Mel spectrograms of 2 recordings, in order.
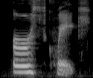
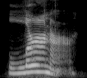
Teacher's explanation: even though it's spelled with an e a r it sounds like er and not ear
